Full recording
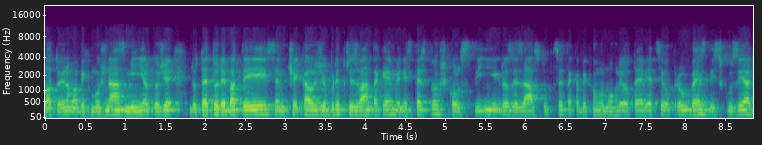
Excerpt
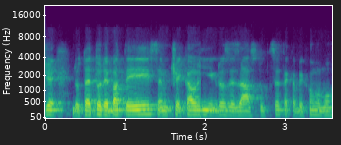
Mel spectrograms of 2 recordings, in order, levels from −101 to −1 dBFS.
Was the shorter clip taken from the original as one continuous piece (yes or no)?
no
